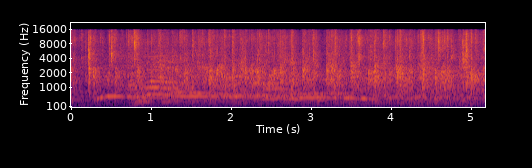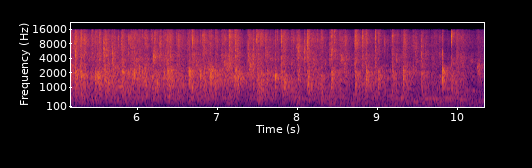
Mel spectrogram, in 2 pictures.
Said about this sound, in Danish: Så jeg vil bare bede jer alle sammen at give ham en kæmpe hurra og en kæmpe klapsalve.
